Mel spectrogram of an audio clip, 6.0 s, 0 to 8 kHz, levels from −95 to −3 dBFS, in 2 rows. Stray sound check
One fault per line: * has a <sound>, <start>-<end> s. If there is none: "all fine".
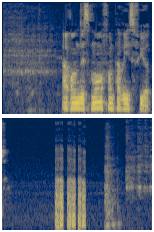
* has a laugh, 4.1-4.7 s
